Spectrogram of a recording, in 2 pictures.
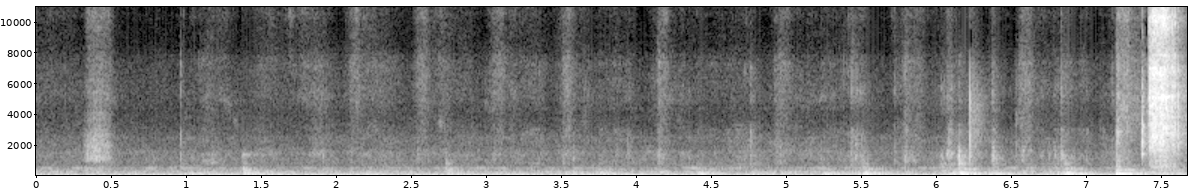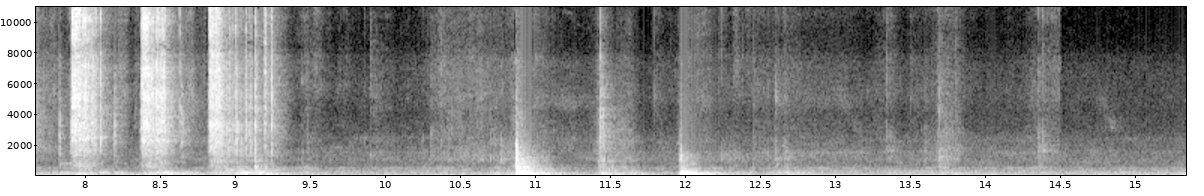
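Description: Metal bar clamps clack and rattle as they are tightened.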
